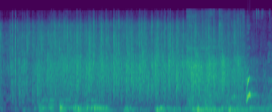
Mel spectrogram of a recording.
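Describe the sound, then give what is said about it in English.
Audience applause welcomes a speaker at a business conference session, a steady wash of clapping that holds at an even level for several seconds. “So please put your hands together to welcome Lori.”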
